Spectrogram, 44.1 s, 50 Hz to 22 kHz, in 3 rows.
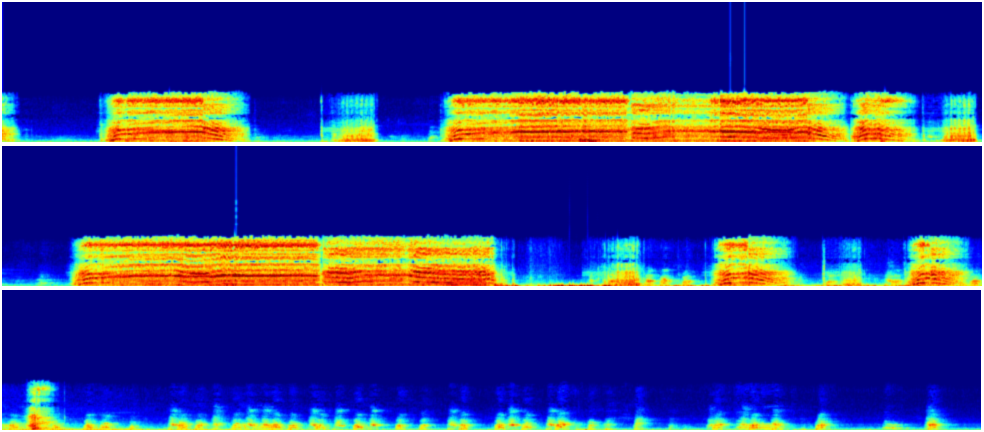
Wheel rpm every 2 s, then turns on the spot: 40, 110, 10, 90, 230, 220, 90, 10, 170, 230, 210, 50, 30, 30, 30, 10, 0, 0, 0, 0, 0, 0.
22-24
